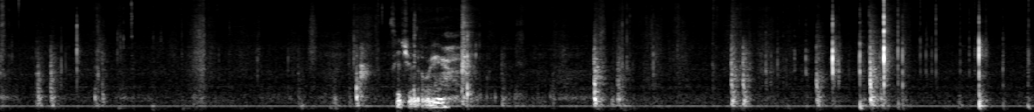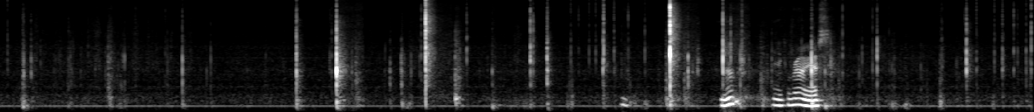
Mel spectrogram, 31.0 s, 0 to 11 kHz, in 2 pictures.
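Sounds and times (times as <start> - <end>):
plastic clicks and snaps: 21.8 - 22.7, 23.4 - 26.8, 29.6 - 31.0.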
